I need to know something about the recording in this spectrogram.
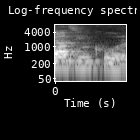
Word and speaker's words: Agincourt: d'accordo us in cui si scrive agincourt si legge us in cura la battaglia avviata in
